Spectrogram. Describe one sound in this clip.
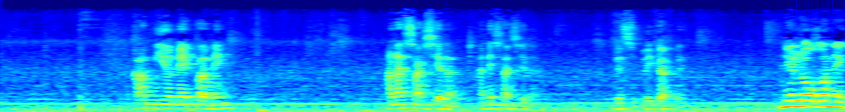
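A man asks questions calmly nearby.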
